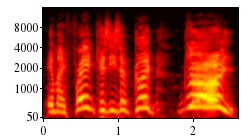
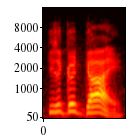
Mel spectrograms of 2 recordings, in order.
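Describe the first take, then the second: First: Loud, high wail on GUY; slow, high outburst of frustration; exasperated shout. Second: Said in the usual way. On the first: Real, not acted. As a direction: yell it, dragging out "guy". Exasperated outburst defending his friend.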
